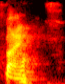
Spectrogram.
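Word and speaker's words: Bangour: Now, I can almost hear a Welsh correspondent, Robin Pearce, shouting at the computer now, saying, but Bangor, surely it's in Wales. What is a hospital called Bangor doing in Scotland? – It's got a U in Bangor. It's B-A-N-G-O-U-R. But it's pronounced Bangor.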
